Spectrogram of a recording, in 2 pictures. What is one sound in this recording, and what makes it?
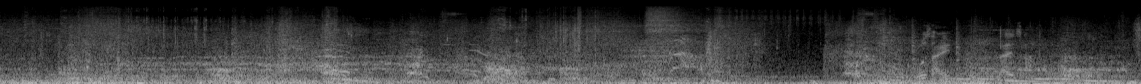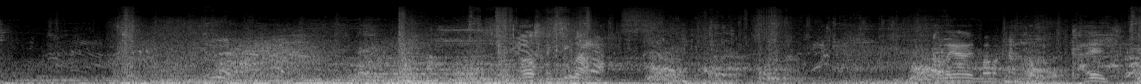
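Magic spells whoosh and crackle during a fight.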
